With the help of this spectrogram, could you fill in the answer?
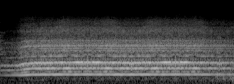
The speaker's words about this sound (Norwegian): Tut-tut, sier frokosttoget.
